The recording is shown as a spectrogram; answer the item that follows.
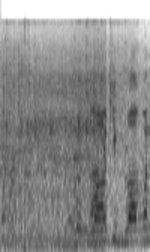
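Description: Mostly speech: a man talking over a steady background noise with a low hum in the first second.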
